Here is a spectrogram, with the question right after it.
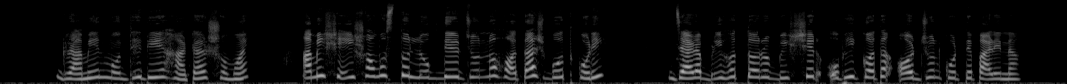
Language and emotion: Bengali, sad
